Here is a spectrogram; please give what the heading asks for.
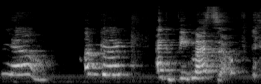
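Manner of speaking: a laughing sarcastic brush-off. Pretend. Turning down the ex's dinner invite, sarcastically high. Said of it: "And you're like".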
